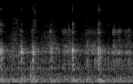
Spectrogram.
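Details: Daewoo refrigerator: faint irregular ticking, a few light clicks per second over a low hum from the evaporator (cooling) fan motor, cleaned a year ago but noisy again; noisy refrigerator fan motor.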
